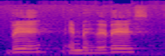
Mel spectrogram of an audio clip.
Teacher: la pérdida de la fricativa alveolar sorda en posición final de sílaba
